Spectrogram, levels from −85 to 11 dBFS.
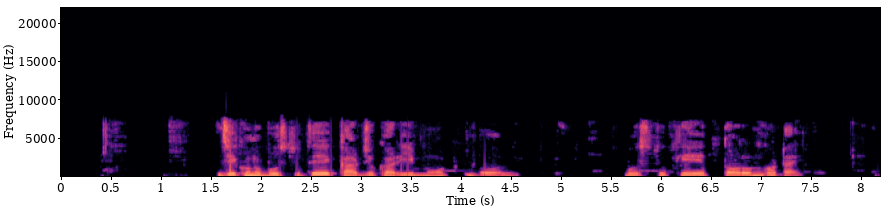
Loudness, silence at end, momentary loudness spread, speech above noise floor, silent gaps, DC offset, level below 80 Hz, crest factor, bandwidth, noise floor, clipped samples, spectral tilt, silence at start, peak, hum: -17 LUFS; 0.8 s; 16 LU; 48 dB; none; under 0.1%; -54 dBFS; 18 dB; 8 kHz; -65 dBFS; under 0.1%; -5 dB/octave; 0.4 s; -2 dBFS; none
